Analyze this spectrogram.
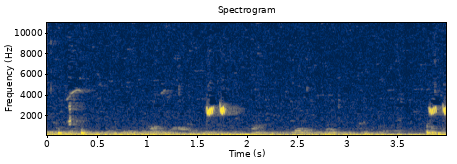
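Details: Female common quail (madi batair) calling: short, high double notes given twice, about two seconds apart, over a steady low rumbling background noise.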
